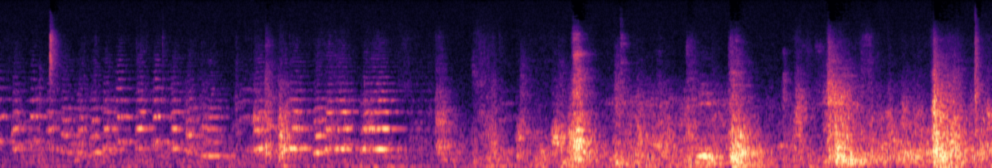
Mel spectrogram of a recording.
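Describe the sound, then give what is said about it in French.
A door slides and thumps shut amid a cluster of sharp knocks and bangs, with harmonic voice-like sounds and clatter in the background throughout. “Ben, là, ils ferment la porte de l'as, là.”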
